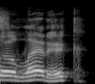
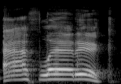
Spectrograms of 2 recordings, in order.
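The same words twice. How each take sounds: First: Athletic in three syllables, ath-let-ic, raised and louder; proper athletic. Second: Athletic stretched slowly, ath-uh-let-ic, higher and louder; mock four-syllable athletic. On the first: Host correcting girlfriend's athletic. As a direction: say athletic cleanly in three parts. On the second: Host mocking girlfriend's four-syllable athletic. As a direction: drag out athletic with an extra uh. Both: Shown as a demonstration. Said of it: "all four syllables in athletic".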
